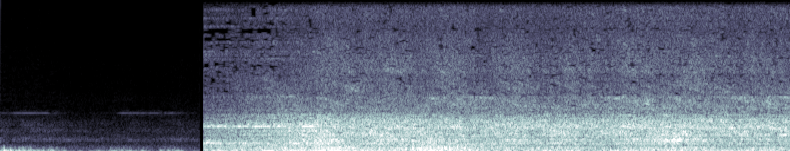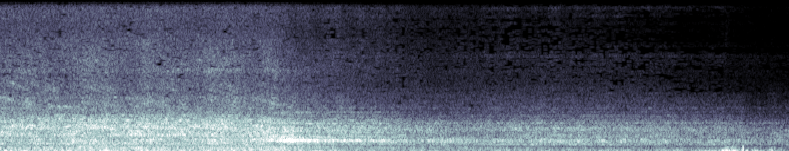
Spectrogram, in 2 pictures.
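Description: A train passing at speed: a loud, steady rush of wheel and air noise that cuts in abruptly about a second and a half in and eases off over the last few seconds.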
